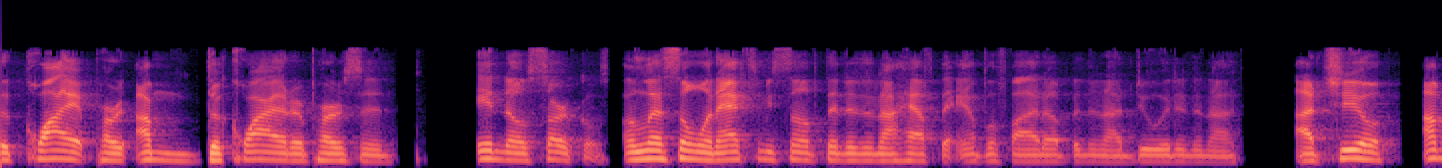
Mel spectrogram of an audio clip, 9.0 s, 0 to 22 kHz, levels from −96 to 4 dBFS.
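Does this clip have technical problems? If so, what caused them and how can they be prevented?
No, there are no technical faults in this speech clip. The speech comes through a Bluetooth mSBC headset link, heard as nothing above about 7.7 kHz and a faint graininess on louder sounds, as expected for this wideband headset codec.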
